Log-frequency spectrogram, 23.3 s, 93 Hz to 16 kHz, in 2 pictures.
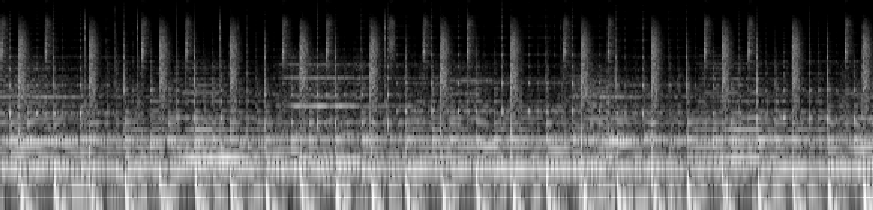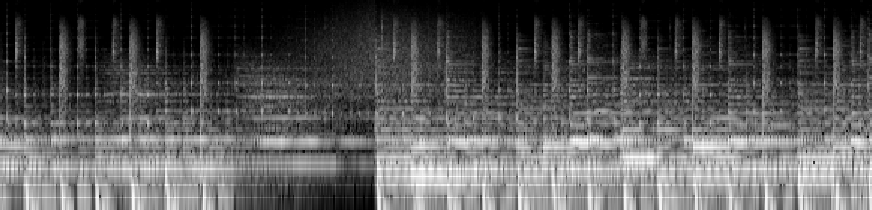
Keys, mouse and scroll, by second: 3.2 double click, 9.0 middle click, 11.0 scroll down 1, 11.2 middle click, 12.8-13.3 scroll up 1, 13.3 middle click, 22.9 middle click.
